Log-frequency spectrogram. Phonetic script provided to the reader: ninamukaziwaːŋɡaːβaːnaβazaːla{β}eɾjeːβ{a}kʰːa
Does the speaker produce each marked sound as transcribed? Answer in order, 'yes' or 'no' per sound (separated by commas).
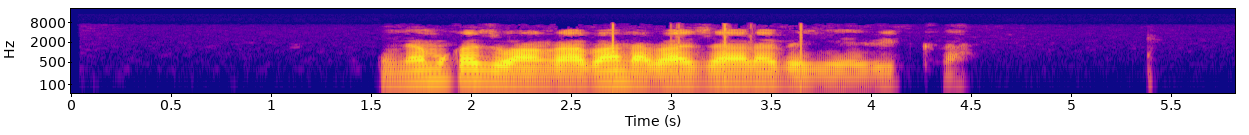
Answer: yes, no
